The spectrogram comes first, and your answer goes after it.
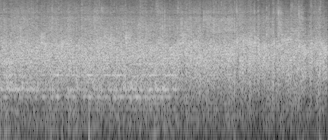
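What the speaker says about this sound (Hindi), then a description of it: "एक बार उपाध्याय श्री के लिए जोरदार तालियां।" Loud, sustained applause from a large congregation at a spiritual discourse honoring a revered teacher, a dense, even roar of clapping that stays strong throughout.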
